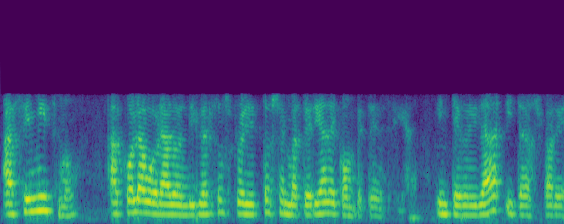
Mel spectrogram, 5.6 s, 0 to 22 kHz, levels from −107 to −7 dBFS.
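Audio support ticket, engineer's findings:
Whole clip: rough, synthetic speech, nothing above 3.8 kHz. G.729 codec in path; pulse-based excitation at a rate consistent with 8 kbit/s strips detail, damage plainly audible.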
